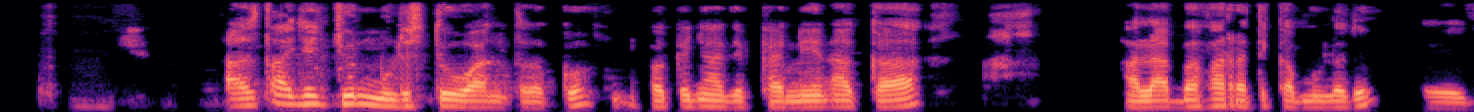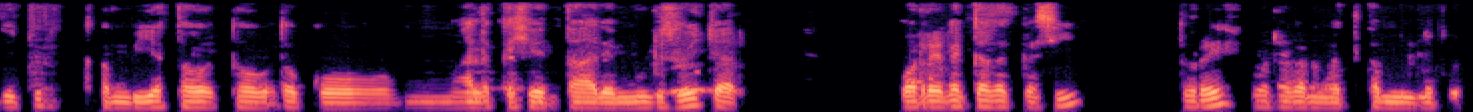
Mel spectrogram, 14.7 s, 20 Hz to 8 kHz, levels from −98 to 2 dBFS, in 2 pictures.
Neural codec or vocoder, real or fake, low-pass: none; real; 7.2 kHz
